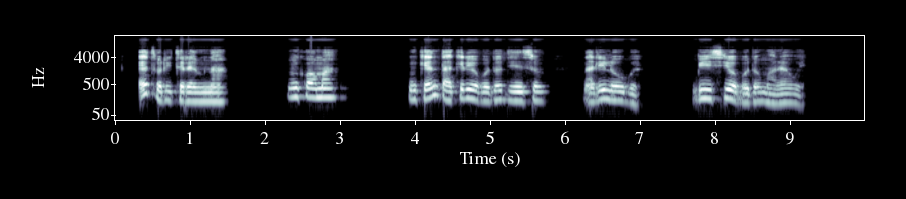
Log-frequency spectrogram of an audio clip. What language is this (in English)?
Igbo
